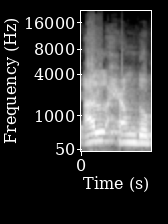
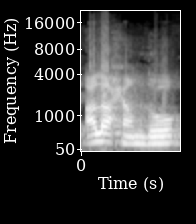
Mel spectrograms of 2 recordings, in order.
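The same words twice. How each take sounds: First: The l sound joins straight onto the h sound. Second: A vowel is added after the l sound. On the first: The speaker calls it right. "अल-हम्दु पढ़ना है" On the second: The speaker calls it wrong. "अल-हम्दु नहीं पढ़ना"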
